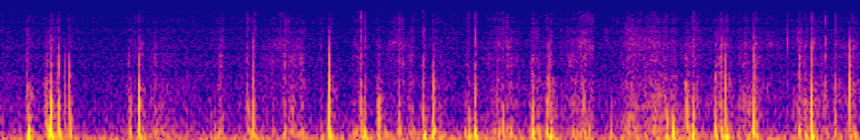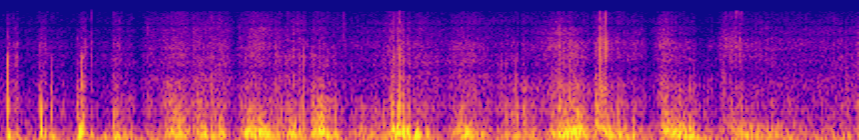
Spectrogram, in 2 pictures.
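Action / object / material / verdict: scrape / embroidered woven fabric pillow / canvas fabric / none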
